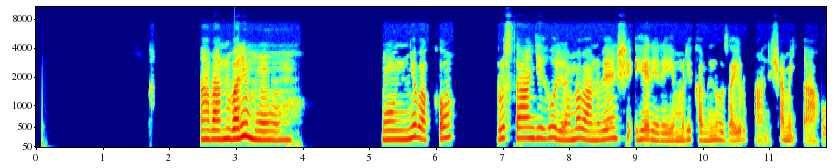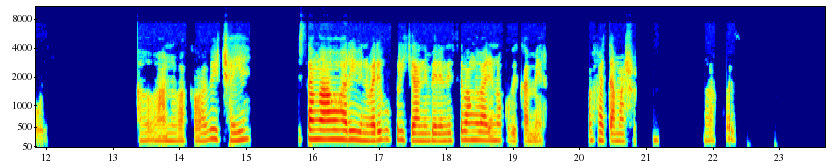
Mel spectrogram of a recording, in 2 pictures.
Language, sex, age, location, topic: Kinyarwanda, female, 25-35, Huye, government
